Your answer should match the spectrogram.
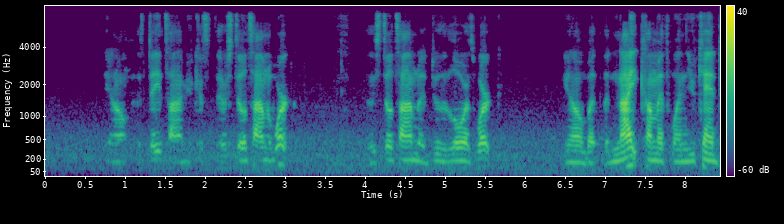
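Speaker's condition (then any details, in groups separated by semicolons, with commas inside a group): No condition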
